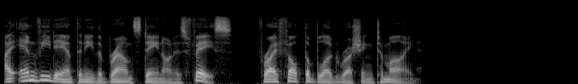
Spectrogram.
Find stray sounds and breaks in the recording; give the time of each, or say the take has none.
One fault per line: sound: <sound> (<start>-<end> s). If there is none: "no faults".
no faults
